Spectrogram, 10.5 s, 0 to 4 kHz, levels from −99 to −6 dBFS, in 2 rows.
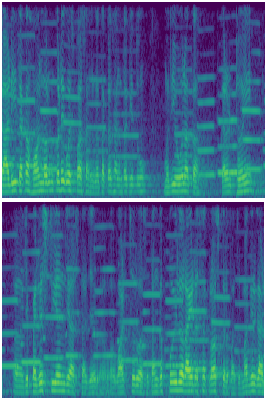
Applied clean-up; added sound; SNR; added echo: none; Wind instrument, woodwind instrument; 11 dB; none.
